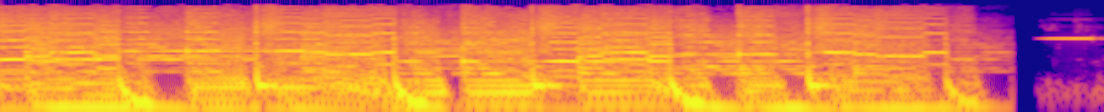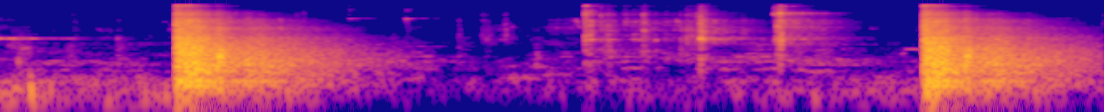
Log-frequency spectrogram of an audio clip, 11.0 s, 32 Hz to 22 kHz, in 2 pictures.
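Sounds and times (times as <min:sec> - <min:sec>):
short electronic beep: 0:05.2 - 0:05.9
pistol shot with echo: 0:06.4 - 0:07.5, 0:10.1 - 0:11.0.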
